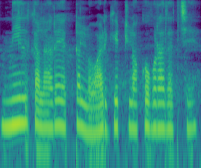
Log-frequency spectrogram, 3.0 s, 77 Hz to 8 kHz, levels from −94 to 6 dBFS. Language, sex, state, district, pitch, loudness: Bengali, female, West Bengal, Alipurduar, 230 Hz, -16 LUFS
